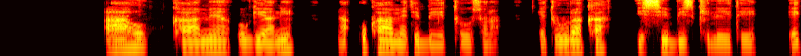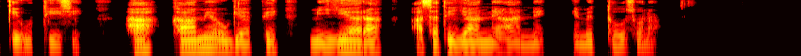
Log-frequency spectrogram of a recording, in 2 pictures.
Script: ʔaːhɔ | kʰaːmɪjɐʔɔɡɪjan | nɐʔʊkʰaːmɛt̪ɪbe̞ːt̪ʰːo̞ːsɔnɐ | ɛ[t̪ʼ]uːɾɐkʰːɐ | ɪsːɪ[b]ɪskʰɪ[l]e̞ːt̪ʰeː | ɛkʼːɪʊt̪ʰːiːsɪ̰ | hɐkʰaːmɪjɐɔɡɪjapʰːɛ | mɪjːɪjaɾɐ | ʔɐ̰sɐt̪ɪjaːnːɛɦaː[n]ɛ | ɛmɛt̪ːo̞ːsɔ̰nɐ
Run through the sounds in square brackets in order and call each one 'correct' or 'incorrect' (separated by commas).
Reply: incorrect, correct, correct, incorrect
